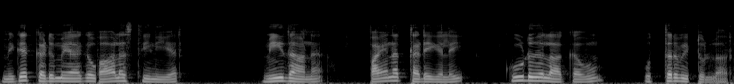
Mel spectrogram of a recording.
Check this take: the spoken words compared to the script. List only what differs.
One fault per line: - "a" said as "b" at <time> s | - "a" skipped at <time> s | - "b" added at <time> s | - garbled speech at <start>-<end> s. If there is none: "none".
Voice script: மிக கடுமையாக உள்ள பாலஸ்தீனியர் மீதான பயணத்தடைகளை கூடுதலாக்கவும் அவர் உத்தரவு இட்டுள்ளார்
- "உள்ள" skipped at 0.9 s
- "அவர்" skipped at 6.0 s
